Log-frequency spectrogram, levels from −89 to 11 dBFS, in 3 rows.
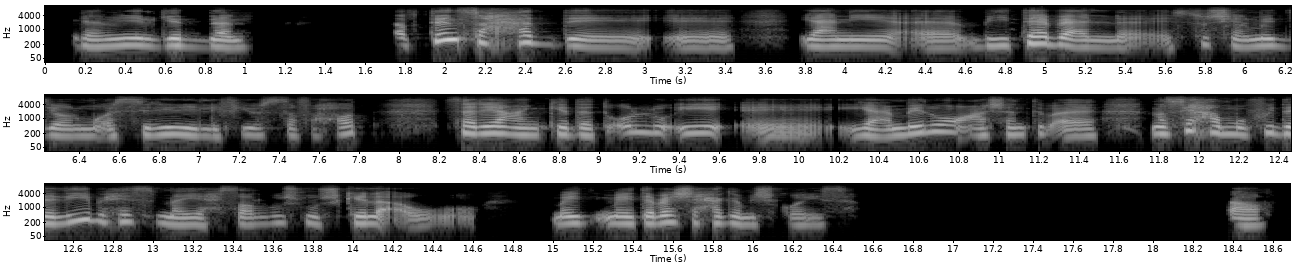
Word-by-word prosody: جميل 185 +1 +2
جدًا، 170 -3 +2 0.7
طب 205 - +3
تنصح 315 -6 +8
حد 230 -6 +1 0.5
آآ، 150 0 -5 0.3
يعني 170 -2 +2
آآ، 150 0 -4
بيتابع 195 0 +4
ال 155 -1 -5 0.3
الSocial 200 -6 -4
Media 180 -1 -1
والمؤثرين 175 +3 -1
اللي 165 -1 -6
فيه 185 - -10
والصفحات، 180 - -7 0.3
سريعًا 210 -3 +4
كده 180 0 -1
تقول 230 +6 -5
له 220 - -4
إيه 220 - -1
آآ، 445 - -6
يعملُه 215 - +1
عشان 185 +2 -2
تبقى 165 -4 -3 0.3
نصيحة 225 +3 +3
مفيدة 200 0 0
ليه 240 +10 0
بحيث 225 -2 -6
ما 175 -3 -1
يحصلش 175 +4 -6
له 195 - -6
مشكلة 190 +1 +1
أو - - -7 0.4
ما 185 - +1
ي 195 0 +2
ما 190 - +1
يتابعش 195 +3 +3
حاجة 195 -1 -1
مش 170 - -5
كويسة؟ 165 0 -12 1.9
آه. 155 -1 +2
185 Hz, 135 wpm, -26 LUFS, 170-210 Hz, 1.9 s, تنصح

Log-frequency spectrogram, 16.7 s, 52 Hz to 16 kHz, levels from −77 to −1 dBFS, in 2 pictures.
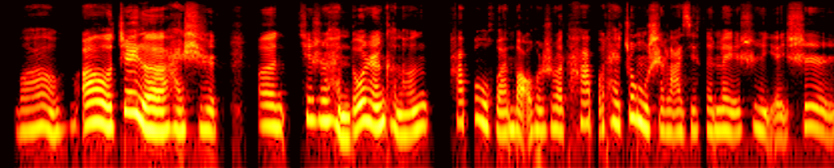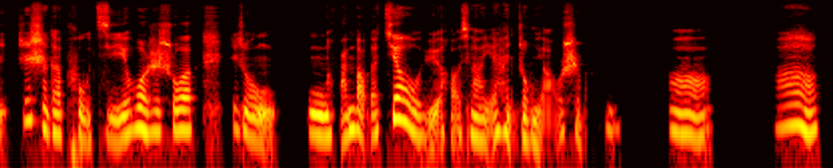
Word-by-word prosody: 哇 190 +3 -4
哦。 180 +1 -3 0.2
哦， 235 -1 +8
这 345 - +7
个 190 -5 +10
还 195 -1 +1
是 195 -2 +2 0.4
嗯， 220 -2 +1
其 275 - -2
实 265 0 +3
很 190 - +5
多 225 +11 +6
人 235 -2 +7
可 235 -7 -2
能 180 +7 +1 0.2
他 245 - -5
不 245 -1 -1
环 180 -3 -3
保， 185 - 0
或 190 - -3
者 - - -3
说 195 0 -2
他 240 +5 -4
不 195 - -12
太 245 +3 -1
重 260 -2 +3
视 195 -1 +1
垃 180 0 -3
圾 185 +1 -6
分 185 0 -5
类 180 -2 -1
是 195 0 -4
也 155 -3 -7
是 195 -2 -3
知 260 - -7
识 210 -8 -1
的 170 -1 -4
普 150 -6 -9
及， 145 0 -5
或 200 +2 -2
者 175 - -5
是 185 - -3
说， 190 +1 -3 0.3
这 200 - -14
种 175 -6 -5 0.3
嗯， 160 -2 -1
环 160 +6 -5
保 190 -3 -4
的 155 - -9
教 240 - -1
育 - - -7
好 165 - -12
像 155 -3 -5
也 150 - -8
很 175 -1 -6
重 135 -3 -7
要 - - -14
是 - - -3
吧？ - - -26 0.8
嗯， 185 -1 -9 0.3
哦， 185 - -14 0.6
哦。 205 -3 -5
190 Hz, 225 characters per minute, -23 LUFS, 175-220 Hz, 0.8 s, 个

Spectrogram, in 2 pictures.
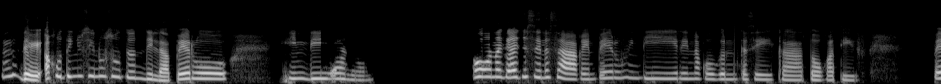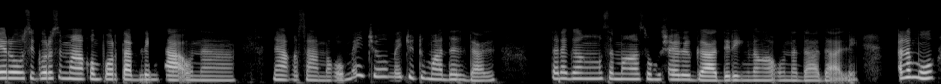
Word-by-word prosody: Hindi. 340 - +7
Ako 360 +6 +4
din 375 0 +1
yung 390 - -15
sinusunod 360 -6 -1
nila 200 -8 +4
pero 260 0 +6 0.5
hindi 270 -1 0
ano 215 -6 -2 1.0
Oo, 355 +1 +6
nag-a-adjust 340 +1 +3
sila 330 0 0
sa'kin. 245 -5 +3
Pero 300 0 -4
hindi 270 -3 -5
rin 260 0 -5
ako 245 -2 -4
gano'n 240 0 -3
kasi 225 -1 -4
ka-talkative. 200 -1 -4 0.7
Pero 285 0 +4
siguro 275 0 -1
sa 300 - -9
mga 260 -2 +4
komportableng 230 -2 0
tao 205 -1 +3
na 195 -1 -6 0.4
nakakasama 205 -3 -3
ko, - - -3
medyo 375 - -5
medyo 345 -2 -4
dumadaldal. 220 - -3 0.5
Talagang 270 -1 -2
sa 270 - -3
mga 250 0 0
social 230 -2 -1
gathering 190 0 +1
lang 190 0 -3
akong 190 0 -6
nadadali. 95 - -5 0.4
Alam 330 +1 +4
mo, 280 - +4
250 Hz, 135 wpm, -21 LUFS, 210-285 Hz, 1.0 s, Hindi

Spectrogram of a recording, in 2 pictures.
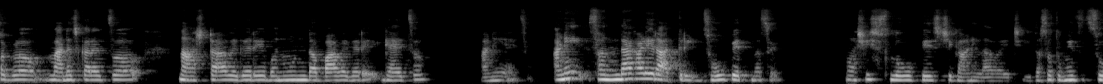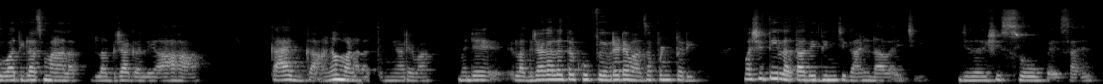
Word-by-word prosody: सगळं 215 -1 -1
मॅनेज 205 +1 +3
करायचं, 210 +1 -1 0.4
नाश्ता 200 0 +2
वगैरे 205 0 0
बनवून 205 +1 +3
डब्बा 190 -1 +2
वगैरे 195 0 -5
घ्यायचं 190 +2 -4 0.6
आणि 180 +3 -5
यायचं. 190 - -15 0.2
आणि 265 +6 +4
संध्याकाळी, 245 +3 +7
रात्री 215 -3 +2 0.2
झोप 210 +2 +1
येत 210 0 +2
नसेल, 195 +1 -9 0.7
मग 210 - -6
अशी 205 +3 0
स्लो 205 -3 +1
पेसची 195 0 -1
गाणी 170 0 -6
लावायची, 165 +1 -12
जसं 190 +2 -4
तुम्ही 200 +1 +2
सुरुवातीलाच 200 -1 -1
म्हणालात 180 -3 0 0.2
लग 180 -1 -5
जा 190 - 0
गले 175 -1 -7
आहहा! 175 -1 -4 0.8
काय 210 +1 +2 0.2
गाणं 185 +5 +3
म्हणालात 175 -4 0
तुम्ही, 175 0 -11
अरे 180 0 -7
वाह! 170 0 -10 0.3
म्हणजे 200 0 -1 0.3
लग 190 -1 -2
जा 210 - +3
गले 225 +1 +5
तर 230 - +3
खूप 220 -1 0
फेव्हराइट 215 +1 +3
आहे 220 - +4
माझं 195 +2 -2
पण 210 0 +1
तरी. 185 -3 -5 0.5
मग 240 - 0
अशी 250 +3 +2
ती 270 -2 +4
लता 205 -2 +4
दीदींची 200 0 +1
गाणी 185 0 -6
लावायची 170 +1 -8 0.4
जी 185 - -5
जरा 185 - -2
अशी 185 +3 -4
स्लो 200 -3 -2
पेस 165 0 -10
आहे. 165 +3 -12
200 Hz, 165 wpm, -24 LUFS, 185-210 Hz, 0.8 s, संध्याकाळी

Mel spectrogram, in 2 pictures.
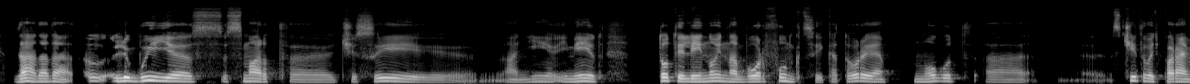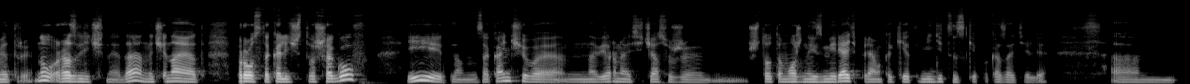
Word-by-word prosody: Да-да-да. 135 -3 +4
Э, - - 0 0.2
любые 155 -3 +7
с 130 +1 -8
смарт, 135 -1 0
э, 110 -1 -8
часы, 120 - -2 0.3
они 125 +4 -6
имеют 135 +1 +1 0.5
тот 160 0 +6
или 135 -1 +6
иной 150 +3 +2
набор 130 0 +2
функций, 135 -6 -3
которые 130 0 0 0.2
могут, 145 +3 -2
а, 110 -1 -11 0.5
э, 210 -3 -22 0.2
считывать 145 -8 +1
параметры. 130 -3 +1
Ну, 185 -1 +1
различные, 130 -5 -1
да, 160 +9 0
начиная 135 +1 -1
от 120 - -9 0.3
просто 145 -1 +4
количества 125 +1 -2
шагов 205 - +1 0.4
и, 160 -3 +2
там, 110 -1 -13
заканчивая, 125 -2 -5
наверное, 120 +2 -8
сейчас 125 0 -9
уже, 115 -1 -10
м, 70 -10 -18
что-то 125 0 -6
можно 125 -1 -3
измерять, 145 +5 0
прям 120 -4 -7
какие-то 120 +1 -9
медицинские 120 -2 -10
показатели. 110 -2 -13 0.6
Ам, 105 -2 -13
130 Hz, 110 wpm, -22 LUFS, 115-145 Hz, 0.6 s, любые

